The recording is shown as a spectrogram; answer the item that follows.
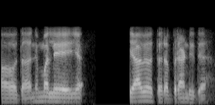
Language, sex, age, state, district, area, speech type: Kannada, male, 18-30, Karnataka, Shimoga, rural, conversation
